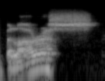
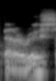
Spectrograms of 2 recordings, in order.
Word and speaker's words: Belarus: saw a lot of investment in football in belarus or belarus i should say pronounce that properly nicaragua and turkmenistan now obviously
